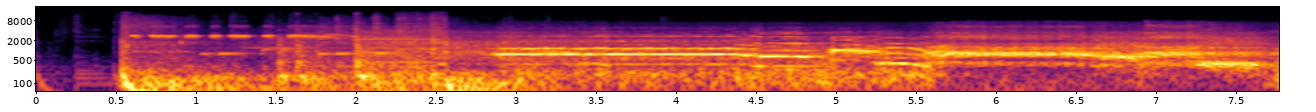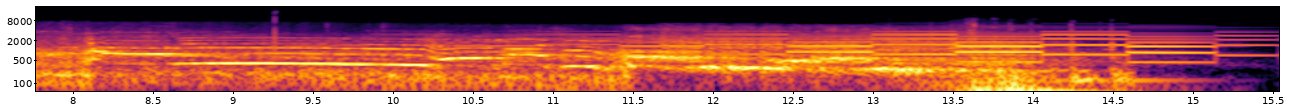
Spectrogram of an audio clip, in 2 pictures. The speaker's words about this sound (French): Décidément, on l'entend de plus en plus, cette sirène d'ambulance des urgences.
